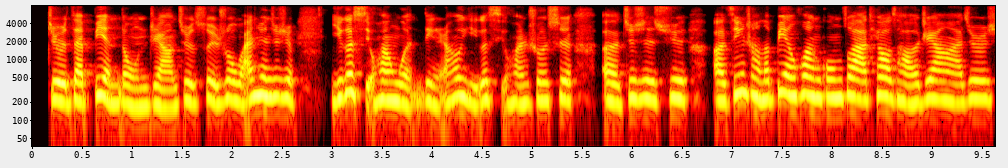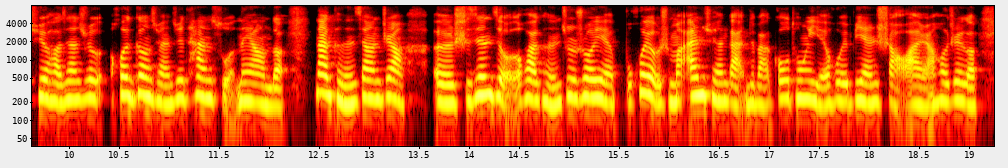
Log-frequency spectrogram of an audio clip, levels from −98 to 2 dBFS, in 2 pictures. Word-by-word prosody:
就 225 -1 +4
是 205 - +5
再 210 0 +4
变 205 -2 +2
动 175 -3 -1
这 190 - -2
样。 160 0 0
就 210 +3 -2
是 195 - -1
所 215 +4 -4
以 195 - +2
说 225 +2 -1
完 220 +5 +3
全 255 -2 +6
就 245 - +1
是 235 -2 -1 0.4
一 220 +3 +1
个 295 +3 +6
喜 295 +1 +1
欢 215 +1 +2
稳 190 -3 -2
定， 200 -4 -3
然 200 - -3
后 250 +1 +2
一 200 -7 0
个 215 +2 +1
喜 215 -6 -5
欢 195 0 -3
说 210 +1 -2
是， 215 0 -2 0.2
呃， 205 -2 +1
就 235 +5 -1
是 230 -1 0
去， 225 +1 -1 0.2
呃， 210 0 +2
经 275 +8 +1
常 260 -4 +2
地 - - +3
变 265 +2 +3
换 260 -3 +3
工 240 0 +2
作 255 +2 +1
啊， 230 -2 +6
跳 250 +2 +2
槽 200 -3 0
这 220 +4 -2
样 225 -1 +2
啊， 200 -1 -2
就 230 +3 -4
是 225 -1 -1
去 235 +2 -2
好 210 -3 0
像 220 +2 -1
是 235 +1 -3 0.2
会 265 -2 0
更 265 +2 +2
喜 210 - -5
欢 190 0 -2
去 230 +3 -3
探 240 +1 -1
索 225 - -8
那 210 - -1
样 195 -3 -1
的。 175 0 -2 0.3
那 285 -2 +5
可 235 -4 -1
能 190 0 +1
像 230 +1 0
这 245 - -4
样， 215 -5 +1 0.3
呃， 195 -1 +2
时 205 +2 -4
间 265 +2 +4
久 250 -2 0
的 - - -2
话， 230 -2 +3
可 215 -1 -4
能 185 +1 -1
就 250 - -4
是 235 - -1
说 240 0 +1
也 220 -5 +1
不 195 0 -11
会 285 +3 +2
有 230 -7 +3
什 200 0 -4
么 205 - 0
安 260 +3 +4
全 210 -5 -2
感， 185 -1 -1
对 190 - -4
吧？ 180 -2 -4
沟 230 +1 -4
通 230 0 -2
也 185 -3 -2
会 205 +1 -4
变 205 -1 -2
少 195 -1 -4
啊， 185 - 0
然 185 - -3
后 210 -1 -2
这 215 +1 -3
个， 175 -2 -2
220 Hz, 320 characters per minute, -21 LUFS, 200-240 Hz, 0.4 s, 全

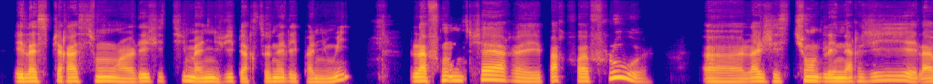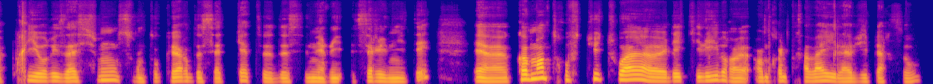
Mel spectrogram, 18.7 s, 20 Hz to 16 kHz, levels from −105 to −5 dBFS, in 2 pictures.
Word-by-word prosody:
et 115 - +4
l'aspiration, 115 +1 +2
heu, 100 0 +1
légitime 120 +3 -2
à 105 - +3
une 115 0 +2
vie 115 +4 -4
personnelle 110 +2 -1
épanouie. 105 - -3 0.6
La 125 0 +8
frontière 145 +1 +2
est 105 -2 -1
parfois 120 0 0
floue, 215 - +1
heu 100 - -15 0.6
heu, 105 -1 0
la 115 +3 +2
gestion 115 +4 -1
de 115 -2 -1
l'énergie 120 +6 0
et 110 - +2
la 105 +1 +2
priorisation 125 +5 -2
sont 110 -5 -9
au - - -7
cœur 120 0 +1
de 110 - -4
cette 105 0 -6
quête 135 -2 -6
de 105 0 -3
sénéri 110 0 -3
sérénité 105 -3 -3 0.4
et 120 - +3
heu, 110 0 +3
comment 190 +5 +7
trouves-tu 185 -1 -6
toi, 165 -2 +5
heu, 120 -1 +4
l'équilibre 125 -1 -2
entre 120 +2 -4
le 125 - -4
travail 125 +3 0
et - - 0
la 105 0 -1
vie 105 +1 -7
perso? 105 +2 -7
120 Hz, 150 wpm, -25 LUFS, 110-130 Hz, 0.6 s, La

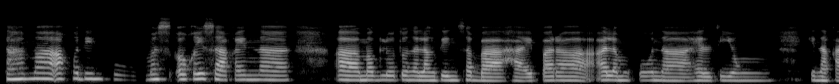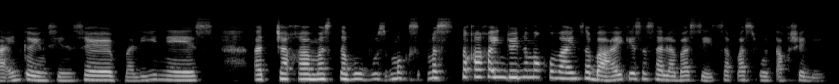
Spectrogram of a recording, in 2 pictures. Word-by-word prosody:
Tama, 255 +1 +2
ako 265 0 -6
din 255 0 -2
po, 220 -5 -20
mas 240 +2 -2
okey 250 +2 0
sa 230 -4 +2
akin 215 +1 -5
na, 205 -1 -1 0.5
ah, 205 -2 +5
magluto 200 +1 -3
na 200 - -2
lang 190 0 0
din 195 -1 -1
sa 200 +1 -5
bahay 170 -1 +1
para 185 -1 -1
alam 195 -2 0
ko 190 0 -5
na 175 -2 -1
healthy 180 +1 -5
yung 175 0 -11 0.3
kinakain 180 -1 -1
ko, 220 - +2
yung 185 -2 0
sine-serve, 195 +3 +1
malinis, 195 +2 -2 0.3
at 230 0 +1
tsaka 245 -1 +5
mas 245 0 +3
nabo-boost, 250 0 -1
mas 260 -4 -4
mas 305 +2 +1
nakaka-enjoy 340 -2 +5
naman 335 0 +1
kumain 280 -4 +3
sa 280 -1 0
bahay 210 +1 +4
kaysa 255 -1 -2
sa 225 -3 0
labas, 200 +1 -2
eh, 165 - -8
sa 205 +3 -10
fast 200 0 -6
food 185 - -6
actually. 175 -3 -8
205 Hz, 165 wpm, -24 LUFS, 185-245 Hz, 0.5 s, ah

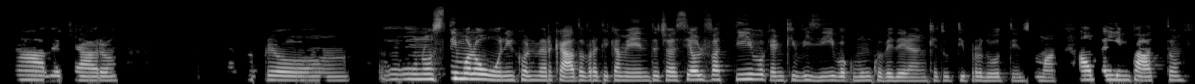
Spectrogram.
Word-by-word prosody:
Ah, 215 -1 +1
beh, 200 0 -2
chiaro. 190 -1 0 1.2
È - - -39
proprio 190 -3 -3 0.3
u 235 +2 -4
uno 245 0 +4
stimolo 245 0 +6
unico 200 0 0
il 200 - 0
mercato, 195 -1 +2
praticamente, 195 -1 -3
cioè 195 0 0
sia 210 +2 +3
olfattivo 220 +3 0
che 195 - -6
anche 190 +1 -5
visivo, 185 -1 -3
comunque 185 +1 -6
vedere 175 0 -1
anche 170 +1 -9
tutti 180 +1 -9
i - - -5
prodotti, 175 -2 -5
insomma, 165 0 -7 0.2
ha 210 - +3
un 215 - +6
bell'impatto. 200 -2 +1
195 Hz, 140 wpm, -22 LUFS, 185-210 Hz, 1.2 s, stimolo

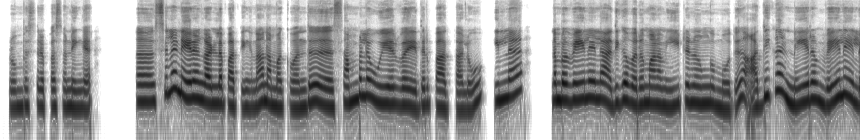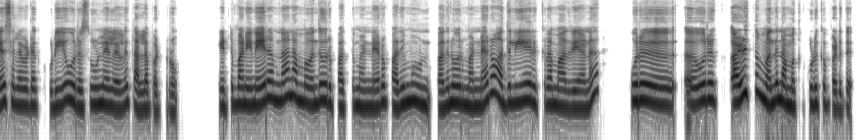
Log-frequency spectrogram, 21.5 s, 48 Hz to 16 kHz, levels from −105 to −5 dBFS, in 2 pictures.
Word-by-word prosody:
ரொம்ப 195 +1 -4
சிறப்பா 195 -1 -6
சொன்னீங்க. 190 -1 -2 0.7
அ - - +2 0.3
சில 335 +3 0
நேரங்கள்ல 255 -5 +4
பாத்தீங்கன்னா 195 +1 -2
நமக்கு 195 -2 -2
வந்து 195 +5 0 0.4
சம்பள 255 +7 +1 0.2
உயர்வை 215 -2 +1
எதிர்பார்த்தாலும் 190 -1 -3 0.2
இல்ல 270 +3 +3 0.5
நம்ம 255 0 +5
வேலையில 270 +1 +3
அதிக 225 +4 0
வருமானம் 215 -1 +1
ஈட்டணும்ங்கும்போது 220 -4 -1 0.2
அதிக 255 +11 -1 0.3
நேரம் 245 +4 +2
வேலையில 265 -2 +2
செலவிடக்கூடிய 205 -2 -4
ஒரு 220 -5 0
சூழ்நிலையில 210 -3 -1
தள்ளப்பட்டுரும். 170 -3 -4 0.5
8 195 +2 -6
மணி 215 -1 +2
நேரம்னா 255 +3 +3
நம்ம 255 -4 +1
வந்து 220 +4 0
ஒரு 225 - -3
10 190 +1 -6
மணி 195 -1 -2
நேரம் 230 +4 -3
13 220 +2 +1 0.2
11 220 +4 +2
மணி 200 0 -1
நேரம் 295 +7 0
அதுலயே 230 +2 0
இருக்கிற 215 0 -4
மாதிரியான 185 0 -2 0.6
ஒரு 255 +1 +4 0.7
ஒரு 260 +1 +2 0.3
அழுத்தம் 315 +1 +3
வந்து 225 +4 +3
நமக்குக் 195 -3 -2
கொடுக்கப்படுது. 205 -5 -4
215 Hz, 130 wpm, -22 LUFS, 195-240 Hz, 0.7 s, நம்ம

